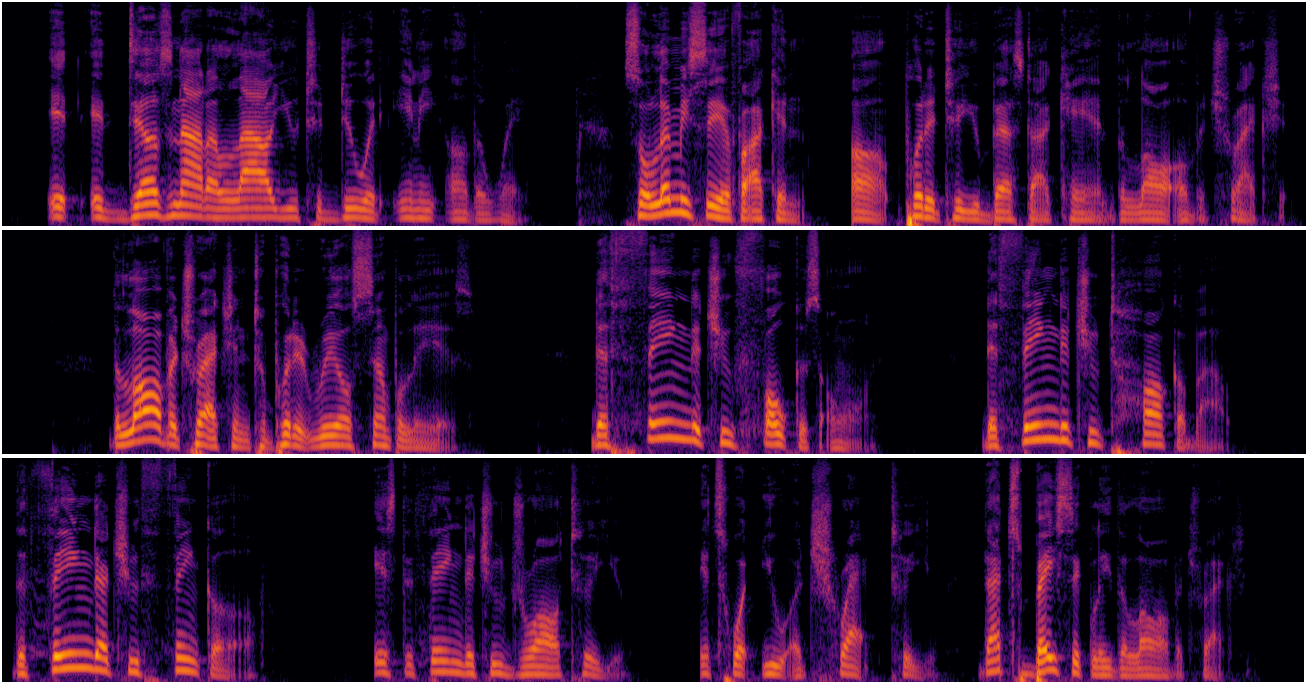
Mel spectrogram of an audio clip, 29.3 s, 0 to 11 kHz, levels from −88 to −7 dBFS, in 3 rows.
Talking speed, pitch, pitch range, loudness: 160 wpm, 130 Hz, 110-155 Hz, -34 LUFS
